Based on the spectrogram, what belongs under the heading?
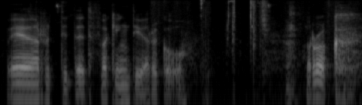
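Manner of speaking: light mock Russian accent; tired, half-hearted Russian accent; drifting into a Russian accent while hunting. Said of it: "Do I know why I'm doing a Russian accent?".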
